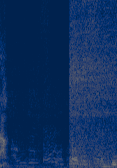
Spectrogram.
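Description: Faint voices, then about a second and a half in a steady, even outdoor hiss starts abruptly, strongest in the high range.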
